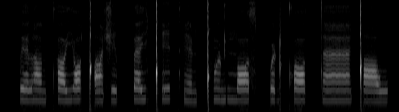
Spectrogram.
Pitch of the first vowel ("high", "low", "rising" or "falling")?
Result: low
